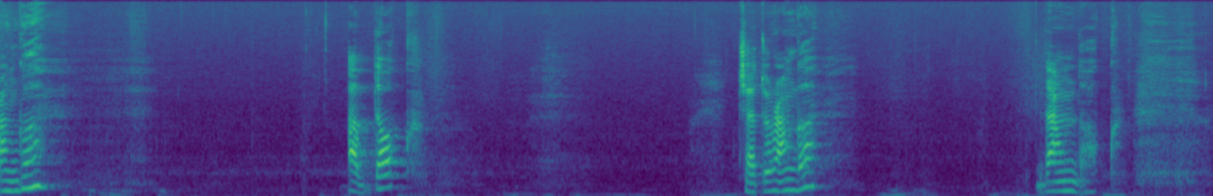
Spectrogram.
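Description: A young woman speaks calmly in short phrases.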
